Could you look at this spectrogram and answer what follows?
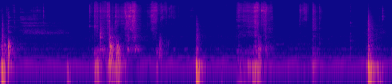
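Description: Onion being cut on a board for grandma's spaghetti and meatballs, heard as irregular knife thunks and clicks in short bursts, near and fairly loud, with quiet pauses between strokes.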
